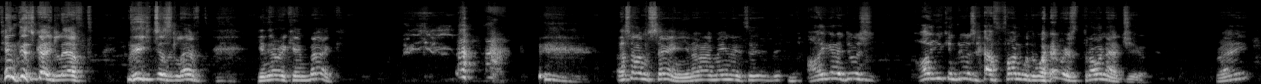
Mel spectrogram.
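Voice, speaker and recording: A man in his forties with a notably high voice, chatting loosely to his livestream viewers. He rambles, swears freely and restarts phrases, and he sounds a little tipsy as he sips beer. His pep talks swing loud and emphatic. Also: lively intonation, normal speed, pauses often. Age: 40s. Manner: loud emphatic motivational rants. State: drinking beer, a bit tipsy. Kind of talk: casual livestream chat.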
